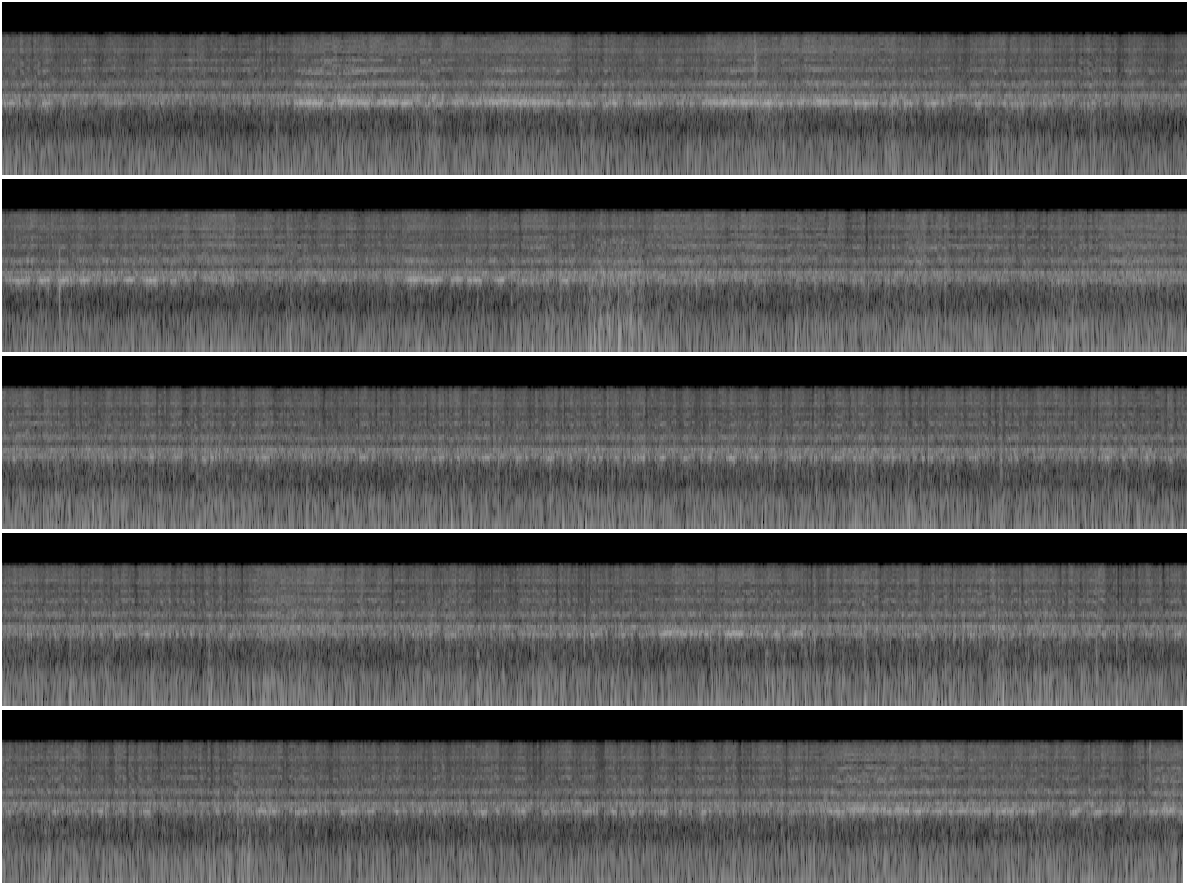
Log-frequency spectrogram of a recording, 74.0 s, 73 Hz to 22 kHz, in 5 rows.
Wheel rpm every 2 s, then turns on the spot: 210, 210, 210, 210, 210, 210, 210, 210, 210, 220, 220, 210, 210, 210, 210, 210, 210, 210, 210, 220, 210, 210, 210, 210, 210, 210, 210, 210, 210, 210, 210, 210, 210, 210, 210, 200, 210.
none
